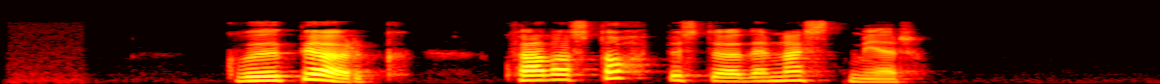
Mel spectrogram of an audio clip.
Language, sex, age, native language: Icelandic, female, 60-69, Icelandic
